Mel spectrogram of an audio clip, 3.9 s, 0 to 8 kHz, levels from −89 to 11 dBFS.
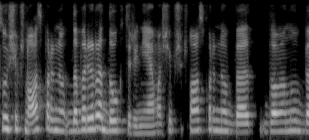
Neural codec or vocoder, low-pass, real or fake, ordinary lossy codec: none; 7.2 kHz; real; Opus, 24 kbps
